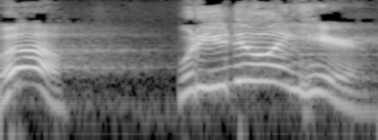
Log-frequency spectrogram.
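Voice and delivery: high, loud cry of alarm; startled demon. Acted. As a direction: blurt it out loudly, caught off guard by a feared enemy. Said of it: "the demon can't help but go".

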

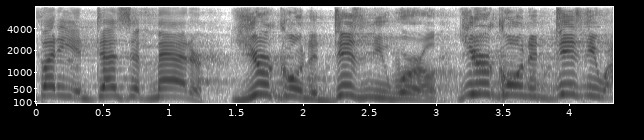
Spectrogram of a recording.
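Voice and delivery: high, emphatic retold protest; exasperated dad. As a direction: act out a dad fending off the kids. Dad imagines kids' demands, exasperated reply.

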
